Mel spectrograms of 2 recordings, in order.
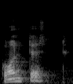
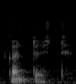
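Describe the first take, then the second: First: कॉन्टेस्ट said KON-test, first syllable stressed; KON-test with a rising first syllable. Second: कंटेस्ट said kən-TEST, first syllable weak; kən-TEST, unstressed first syllable; stress on second syllable. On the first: Teacher contrasts the noun with the verb, first syllable stressed. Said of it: "noun के रूप में बोलेंगे कॉन्टेस्ट". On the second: Teacher contrasts the verb with the noun, second syllable stressed. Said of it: "उच्चारण होगा कंटेस्ट". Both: Shown as a demonstration.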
